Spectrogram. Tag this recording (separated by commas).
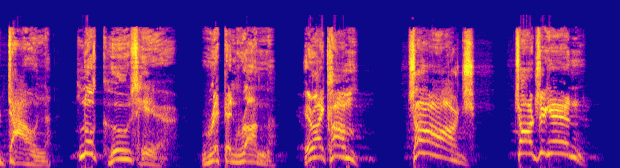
Speech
